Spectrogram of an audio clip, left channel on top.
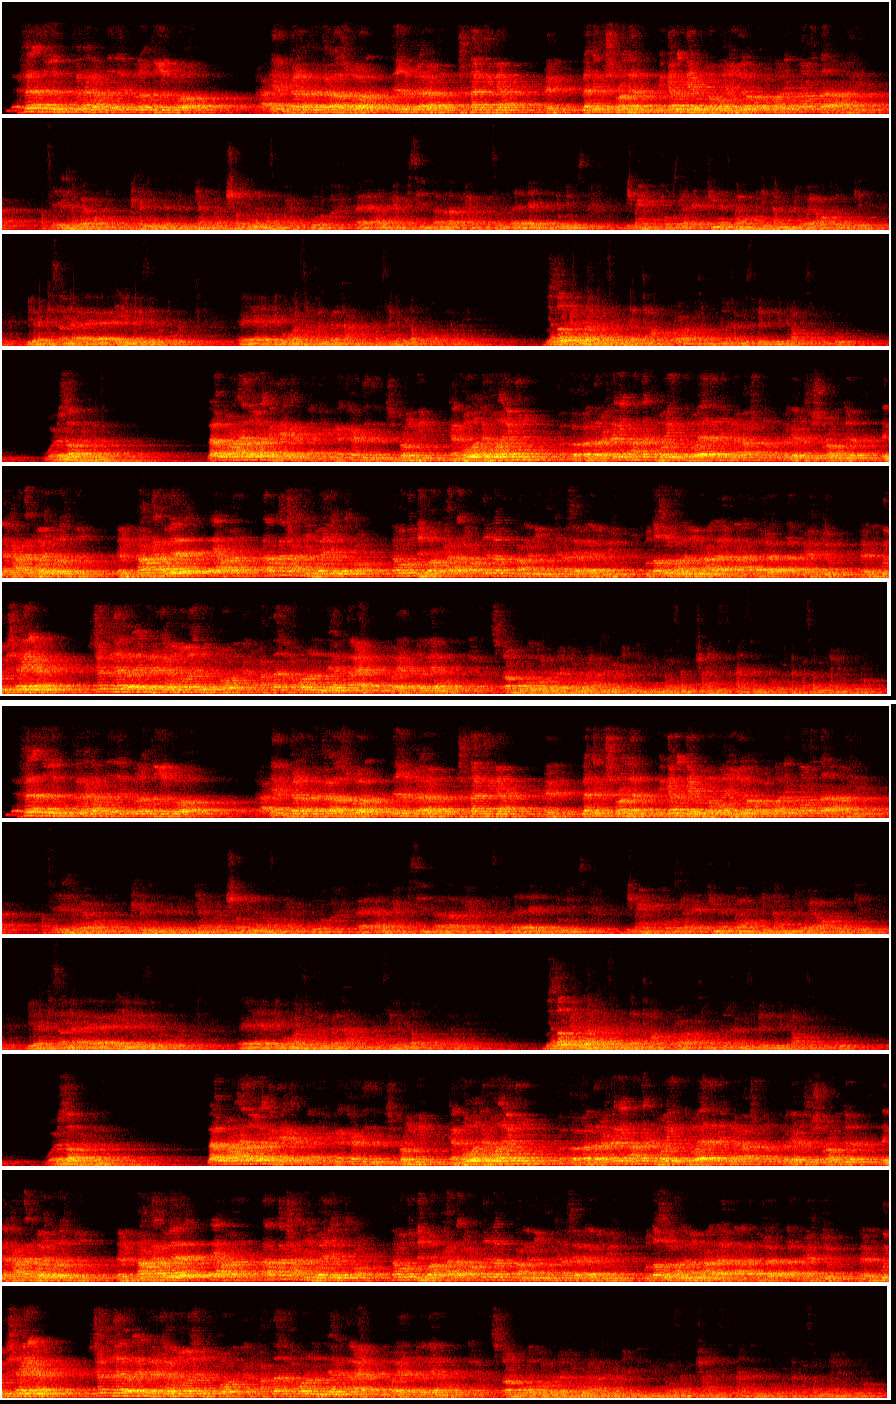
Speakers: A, on the right; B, on the left.
A: فرقه تغلب فرقه جامده تغلب فرقه تغلب فرقه يعني فرقه فرقه صغيره تغلب فرقه جامده دي شفناها كتير يعني فاهمني لكن في الشطرنج لا الجامد جامد وه- وهيغلبك وهيحط عليك مهما انت عملت ايه
B: بس الهوايه برضو محتاج ان انت تنميها ما مش شرط ان انا مثلا بحب الكوره آه انا بحب الصيد انا بحب مثلا آه الفيديو جيمز مش بحبه
A: مم.
B: خلاص لا في ناس بقى بتهتم بالهواية اكتر من كده بيركز فيها
A: اه
B: آه، يدرس زي ما انت قلت آه، الممارسة وخلي بالك عامل الممارسة جامد قوي في موضوع الهواية
A: بالظبط
B: يعني غيرنا
A: وكمان
B: احنا مثلا انت بتلعب كرة مثلا كل خميس غير اللي بيلعب مثلا كل يوم و-
A: بالظبط
B: وهكذا
A: بالظبط لا وكمان عايز اقول لك ان هي كانت يعني كانت حته الشطرنج دي كان هو كان هو قاري كتب ف ف فانت محتاج يبقى عندك هوايه هوايه تانية بجنب عشان تبقى تبقى جامد في الشطرنج وكده انك عندك هوايه قرايه الكتب فاهمني
B: بالظبط
A: فانا ما كان او القرايه القراية عامه انا ما كانش عندي الهوايه دي قوي بصراحه فما كنتش بقرا حتى الحركتين اللي انا كنت متعلمهم وفاكر نفسي ابقى جامد بيهم كنت اصلا متعلمهم من على من على فيديوهات تعليميه في يوتيوب فاهمني ما كنتش قاري حاجه فاكتشفت ان هي القرا- القرايه دي حاجه مهمه جدا في الحوار ده يعني شوف حتى داخله في حوار اللي هي الالعاب والهوايات وكده اللي هي
B: طبعا
A: ال- الحاجات الشطرنج
B: وموضوع
A: وكده
B: القراية كمان هيعلمك حتة ان انت مثلا مش عايز عايز تنمي هوايتك مثلا من ناحية الكورة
